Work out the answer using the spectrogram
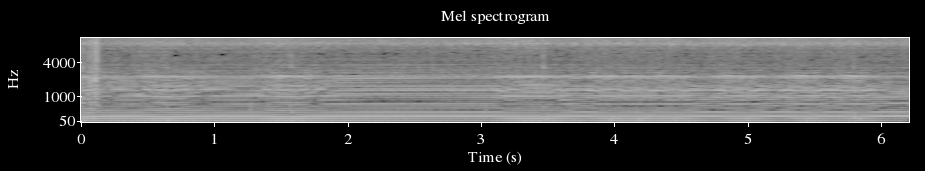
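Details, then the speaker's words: Desoldering gun vacuum pump after reassembly in repair: steady even pump drone of constant low pitch with no rush of airflow, not much suction, path possibly blocked; weak suction. "well we have suction which doesn't sound like it's a lot of suction but it's possible this could be blocked yep"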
